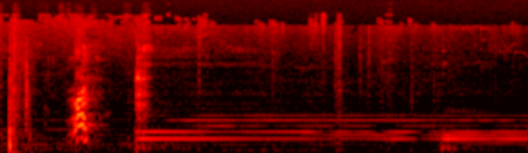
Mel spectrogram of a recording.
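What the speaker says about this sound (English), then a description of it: "It's a wolf." Wolf in the Minecraft video game giving a few short barks and yips near the start, followed by a faint whimpering tone, with no talking.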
